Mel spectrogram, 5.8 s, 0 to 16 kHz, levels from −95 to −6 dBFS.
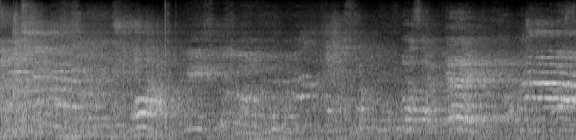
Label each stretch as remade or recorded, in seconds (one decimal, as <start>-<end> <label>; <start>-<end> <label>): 0.0-0.5 recorded; 0.5-4.0 remade; 4.0-5.8 recorded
